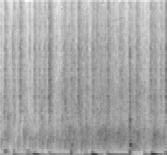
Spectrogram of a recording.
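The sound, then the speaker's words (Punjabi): An audience applauds in honor of a music director, with loud bursts of clapping rising and falling in rough pulses over a steady low hum. “ਤਾਂ ਸਾਡੇ ਬਹੁਤ ਅੱਛੇ music director ਨੇ ਜੀ ਜਤਿੰਦਰ ਸ਼ਾਹ ਜੀ ਇੱਕ ਵਾਰ ਉਹਨਾਂ ਦੇ ਨਾਂ 'ਤੇ ਤਾੜੀ ਲਾ ਦਿਓ ਜੀ”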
